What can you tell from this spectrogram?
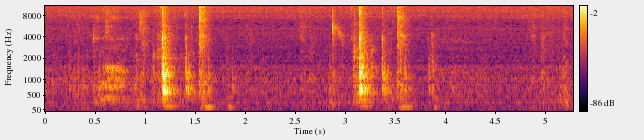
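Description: A few light, sharp clicks from hand work on a motorcycle's front brake while bleeding the brake fluid, at the brake lever and the caliper bleed nipple. They come in two pairs about two seconds apart, a louder click followed by a softer one.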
